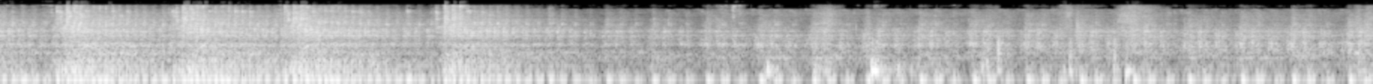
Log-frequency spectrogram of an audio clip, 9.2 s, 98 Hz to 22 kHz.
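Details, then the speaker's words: Modenas GT128 two-stroke after kick starter replacement, choke used, weak battery, possibly NSR carburetor: throttle blips then loose popping idle keeps running; slow to start but okay once running. "Lama tak naik, tapi bila dah hidup sekali dia okey lah."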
